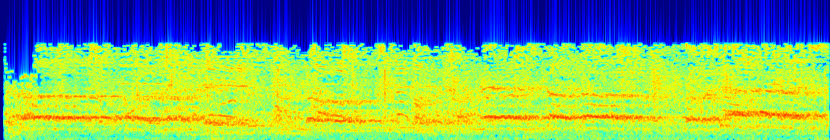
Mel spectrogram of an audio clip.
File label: [Football Chant (Soccer Songs)]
